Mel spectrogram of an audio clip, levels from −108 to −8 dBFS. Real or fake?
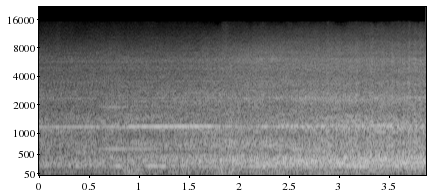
fake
